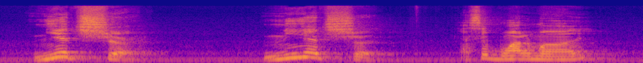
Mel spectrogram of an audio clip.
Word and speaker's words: Nietzsche: Nightzer, monsieur, pardon non monsieur. Night. Est-ce que j'ai bien prononcé? Nietzsche.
